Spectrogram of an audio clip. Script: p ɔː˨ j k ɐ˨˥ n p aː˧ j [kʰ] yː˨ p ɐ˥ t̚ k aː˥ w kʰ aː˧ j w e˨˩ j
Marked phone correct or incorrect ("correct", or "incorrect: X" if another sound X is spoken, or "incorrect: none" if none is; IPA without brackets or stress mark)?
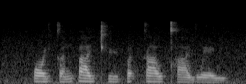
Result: correct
